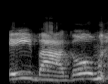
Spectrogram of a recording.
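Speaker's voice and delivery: loud, broad Yorkshire exclamation; broad Yorkshire accent. Shown as a demonstration. Demonstrating Yorkshire to the host, broad Yorkshire accent. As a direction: belt it out in proper broad Yorkshire. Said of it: "you go to Yorkshire".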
